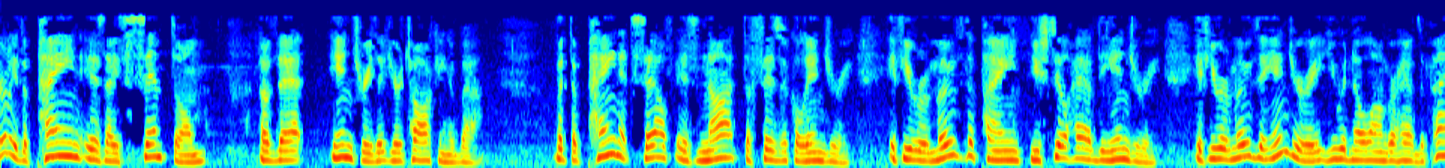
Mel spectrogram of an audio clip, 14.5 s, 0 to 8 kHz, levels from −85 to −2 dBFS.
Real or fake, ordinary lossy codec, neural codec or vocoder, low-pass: real; MP3, 24 kbps; none; 7.2 kHz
